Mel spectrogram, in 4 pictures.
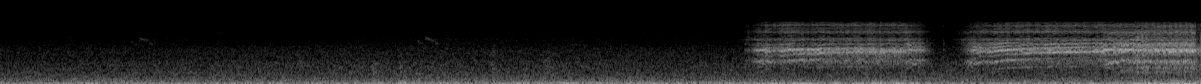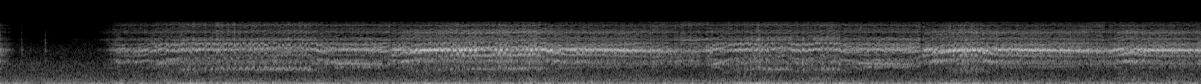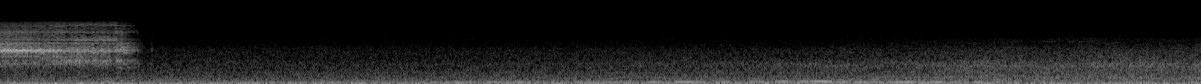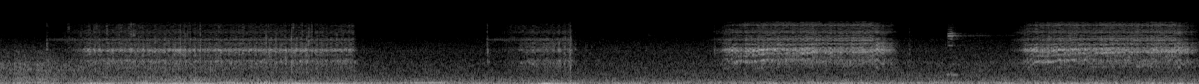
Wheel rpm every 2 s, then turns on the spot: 0, 0, 0, 10, 70, 100, 50, 120, 110, 120, 120, 120, 80, 0, 0, 0, 0, 0, 20, 40, 10, 30, 50, 70.
36-42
